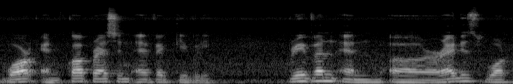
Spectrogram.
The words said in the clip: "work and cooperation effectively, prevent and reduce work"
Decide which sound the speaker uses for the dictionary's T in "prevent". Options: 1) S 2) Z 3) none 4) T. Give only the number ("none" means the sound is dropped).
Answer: 3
